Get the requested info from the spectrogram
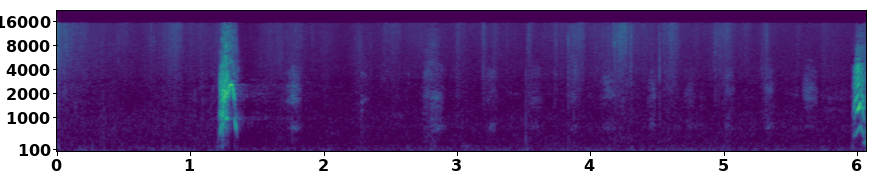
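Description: Cairn terrier giving one sharp bark about a second in, then faint scratching as she digs into turf and soil after a mole, with another bark right at the end.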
